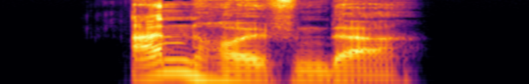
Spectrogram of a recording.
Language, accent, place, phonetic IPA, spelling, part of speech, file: German, Germany, Berlin, [ˈanˌhɔɪ̯fn̩dɐ], anhäufender, adjective, De-anhäufender.ogg
- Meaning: inflection of anhäufend: 1. strong/mixed nominative masculine singular 2. strong genitive/dative feminine singular 3. strong genitive plural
